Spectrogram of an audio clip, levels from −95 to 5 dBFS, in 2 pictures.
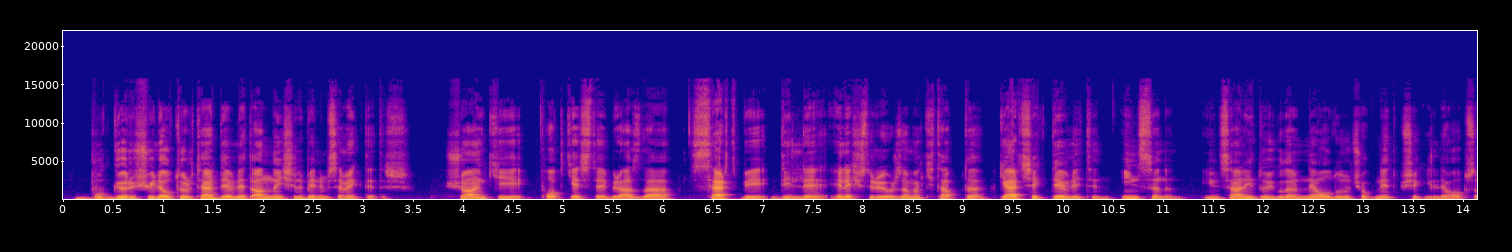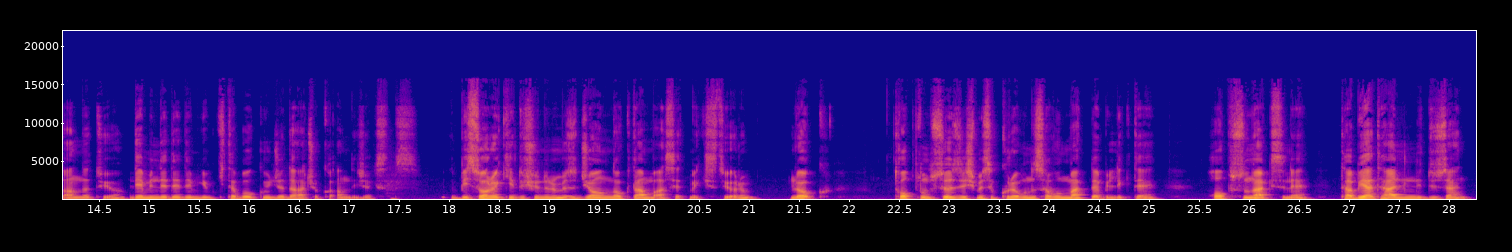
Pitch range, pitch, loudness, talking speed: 105-125 Hz, 110 Hz, -24 LUFS, 120 wpm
